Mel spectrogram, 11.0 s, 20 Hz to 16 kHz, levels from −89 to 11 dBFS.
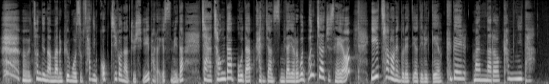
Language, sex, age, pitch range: Korean, female, 40-59, 180-280 Hz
